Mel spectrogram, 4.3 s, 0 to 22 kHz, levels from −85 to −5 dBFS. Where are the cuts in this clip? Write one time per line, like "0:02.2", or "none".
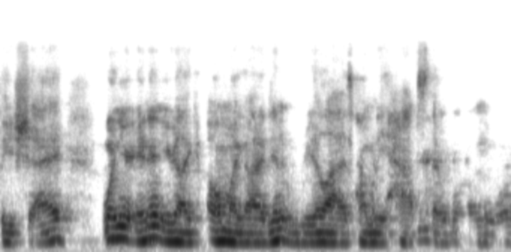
none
